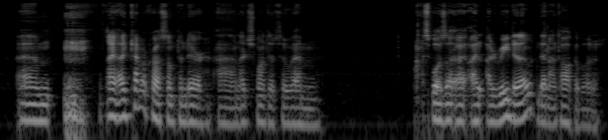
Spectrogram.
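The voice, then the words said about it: Flat Irish Athlone accent. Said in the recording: “my flat Athlone accent”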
